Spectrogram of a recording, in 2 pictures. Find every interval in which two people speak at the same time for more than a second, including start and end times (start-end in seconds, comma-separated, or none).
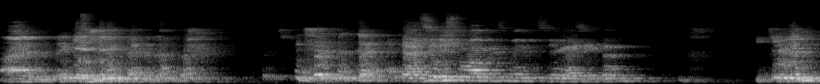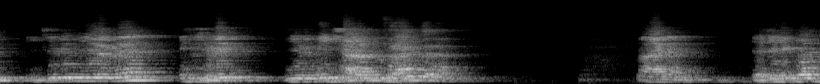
none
